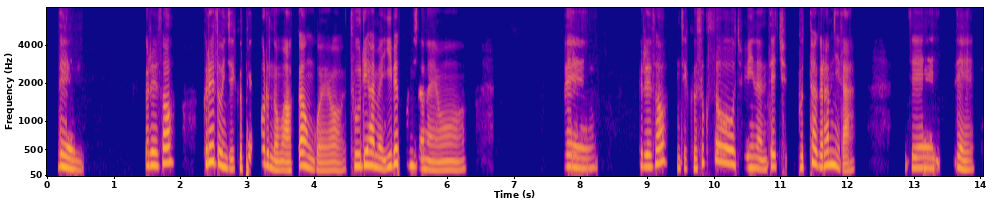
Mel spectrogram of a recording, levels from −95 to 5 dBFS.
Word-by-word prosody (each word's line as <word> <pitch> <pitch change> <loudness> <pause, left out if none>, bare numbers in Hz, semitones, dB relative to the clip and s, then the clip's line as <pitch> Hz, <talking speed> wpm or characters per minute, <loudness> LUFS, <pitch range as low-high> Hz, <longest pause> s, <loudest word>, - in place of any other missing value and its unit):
네. 210 -2 +5 1.2
그래서 230 +5 +3 0.4
그래도 260 -3 +5
인제 170 -4 0
그 185 - -2
100 185 - -4
불은 230 -7 0
너무 145 -1 +1
아까운 185 +6 +3
거예요. 140 0 -3
둘이 215 +2 +3
하면 200 -7 +3
200 215 +9 +3
불이잖아요. 150 -6 -2 1.5
네. 190 -4 +1 0.8
그래서 220 +7 +1 0.2
인제 170 -1 -7
그 175 - -3
숙소 270 - +1
주인한테 185 -1 -2
주 - - -14 0.2
부탁을 200 +2 0
합니다. 195 - +2 0.8
이제 180 -1 -1 0.3
네. 160 -4 0
190 Hz, 220 characters per minute, -21 LUFS, 160-225 Hz, 1.5 s, 네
